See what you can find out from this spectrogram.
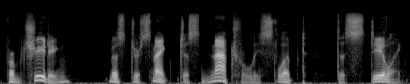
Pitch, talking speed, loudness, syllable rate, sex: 110 Hz, 130 wpm, -23 LUFS, 4.9 syllables/s, male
